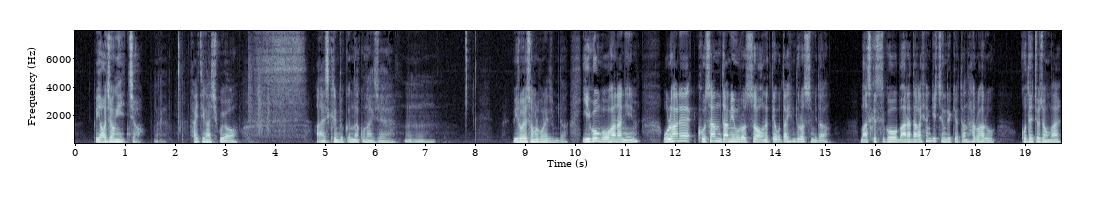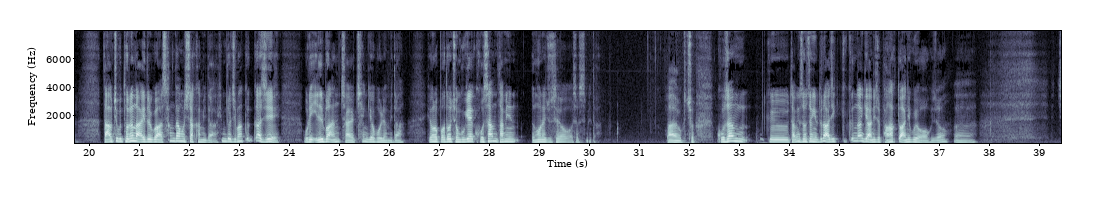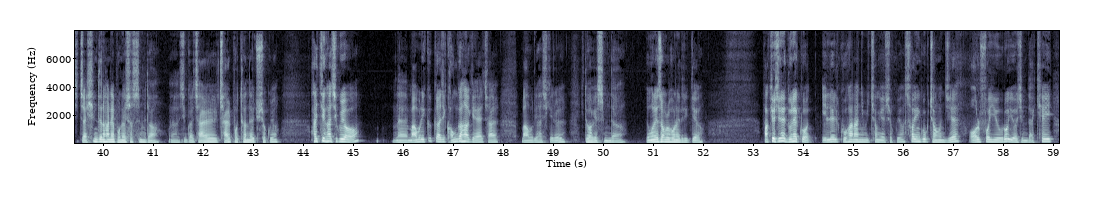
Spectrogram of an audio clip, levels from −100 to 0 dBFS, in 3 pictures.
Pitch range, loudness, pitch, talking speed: 110-155 Hz, -18 LUFS, 130 Hz, 290 characters per minute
